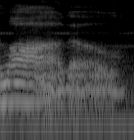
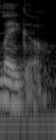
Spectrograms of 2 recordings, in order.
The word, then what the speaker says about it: Lago: Bonnie, is it Lago? Like Lago. Not Lego.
